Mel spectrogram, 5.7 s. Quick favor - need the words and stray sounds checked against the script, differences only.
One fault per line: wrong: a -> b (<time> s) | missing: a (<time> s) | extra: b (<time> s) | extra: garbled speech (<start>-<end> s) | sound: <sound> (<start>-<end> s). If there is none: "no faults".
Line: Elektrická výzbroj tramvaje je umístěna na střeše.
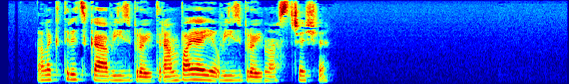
wrong: umístěna -> výzbroj (2.2 s)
